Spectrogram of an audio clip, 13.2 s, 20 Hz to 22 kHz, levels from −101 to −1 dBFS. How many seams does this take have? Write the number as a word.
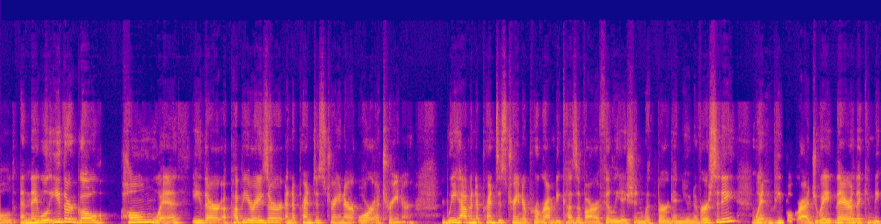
zero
